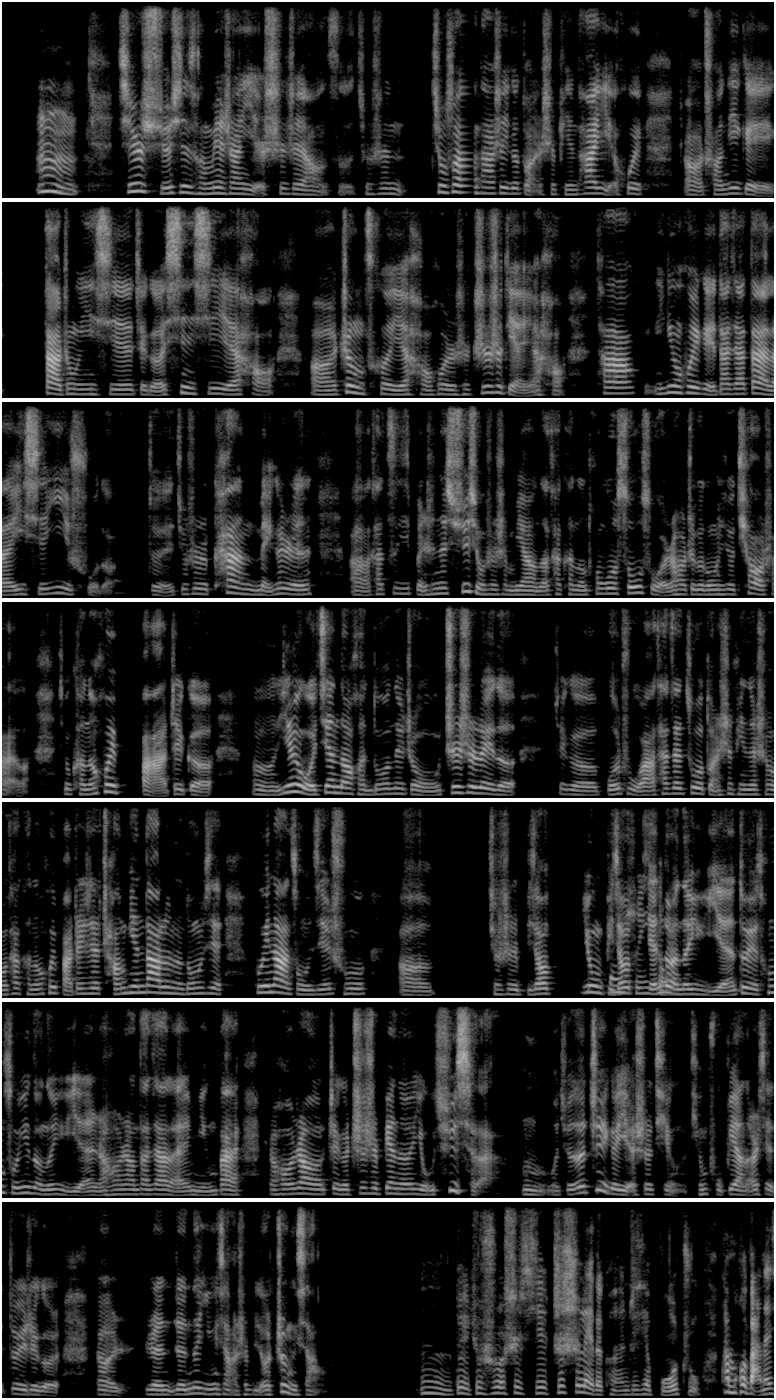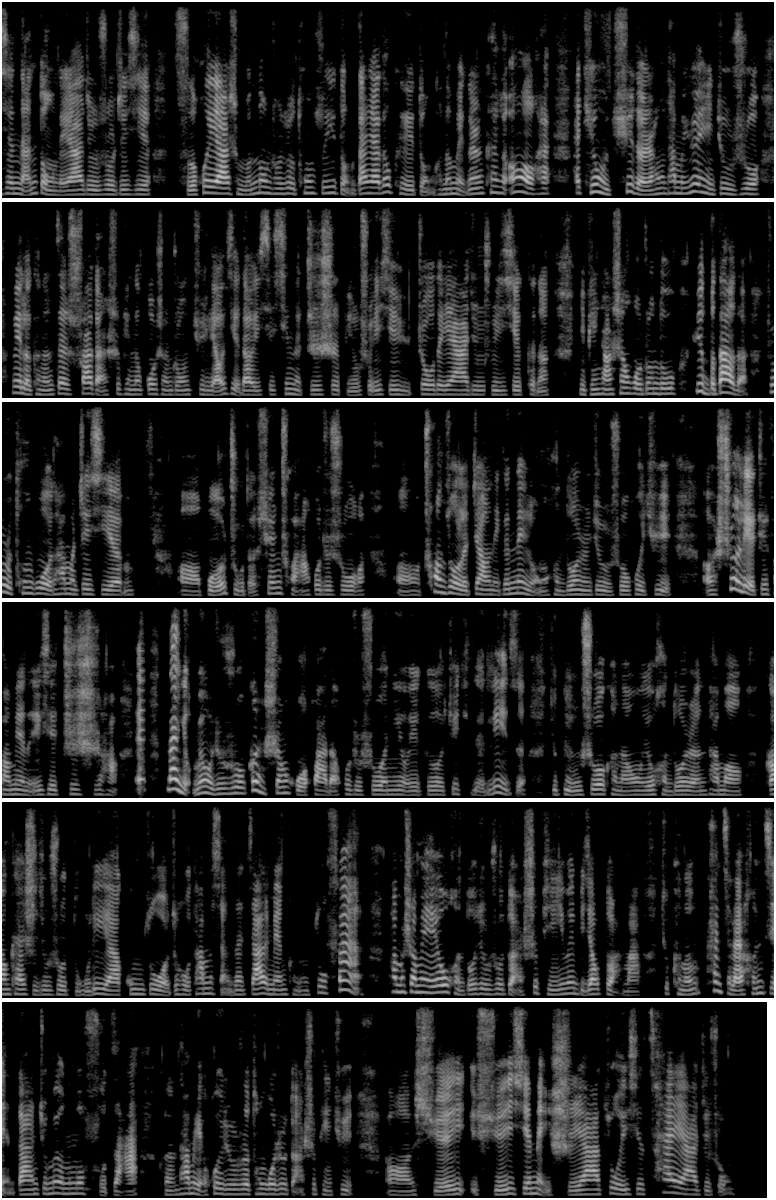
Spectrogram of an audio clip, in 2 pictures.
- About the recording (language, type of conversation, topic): Chinese, podcast, 短视频是否改变了人们的注意力，你怎么看？
- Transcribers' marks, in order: other background noise; tapping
